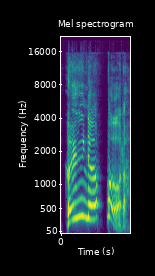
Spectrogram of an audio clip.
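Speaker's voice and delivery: a long, very high mock squeal; playful squeal at the viewers, very high and drawn out. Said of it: "I'm gonna wake up y'all's neighbors".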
